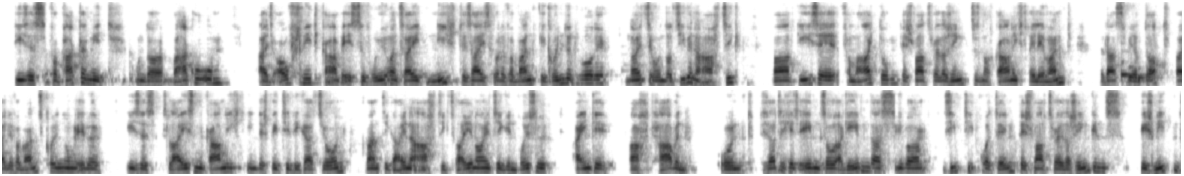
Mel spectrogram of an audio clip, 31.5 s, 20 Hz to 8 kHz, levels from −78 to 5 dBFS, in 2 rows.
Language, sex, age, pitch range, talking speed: German, male, 50-69, 115-140 Hz, 125 wpm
